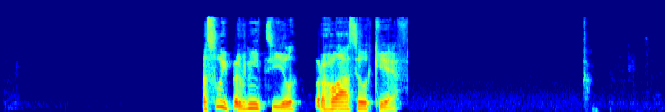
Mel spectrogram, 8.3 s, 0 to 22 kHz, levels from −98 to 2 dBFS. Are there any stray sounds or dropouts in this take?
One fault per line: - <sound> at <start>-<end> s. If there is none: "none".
none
